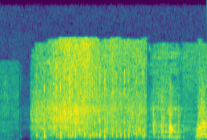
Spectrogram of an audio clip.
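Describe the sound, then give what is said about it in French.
A dog whimpers in a makeshift camp in the basement of an apartment building, a continuous stream of thin, high whines, ending with a couple of rising, pleading cries. No one speaks. “Dans le sous-sol de l'immeuble, un campement de fortune où elle vit avec ses filles et ses chiens.”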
